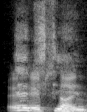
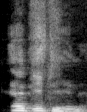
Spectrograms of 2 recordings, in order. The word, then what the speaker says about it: Epstein: Eee, Epstein diye mi okunuyor bu dosyalar? Epstein dosyaları. Epstein.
